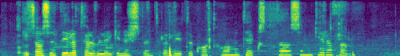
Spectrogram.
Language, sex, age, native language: Icelandic, female, 50-59, Icelandic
